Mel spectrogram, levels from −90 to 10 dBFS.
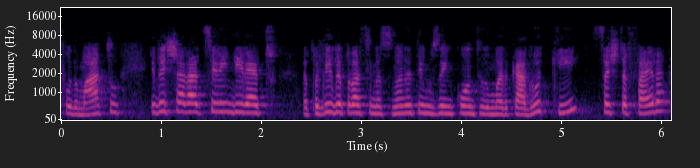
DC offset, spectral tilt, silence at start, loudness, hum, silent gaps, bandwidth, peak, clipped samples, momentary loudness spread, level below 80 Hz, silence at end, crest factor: under 0.1%; -3.5 dB/octave; 0 s; -38 LUFS; none; none; 11.5 kHz; -20 dBFS; under 0.1%; 8 LU; -84 dBFS; 0 s; 18 dB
